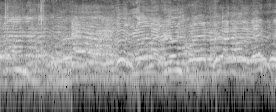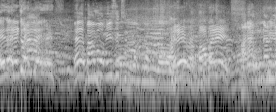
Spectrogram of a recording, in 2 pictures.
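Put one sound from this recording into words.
A crowd of men shout and cheer loudly.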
